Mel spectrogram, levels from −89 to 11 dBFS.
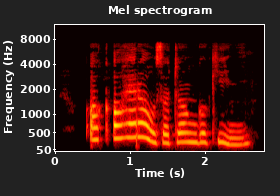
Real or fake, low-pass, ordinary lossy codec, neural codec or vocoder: real; 7.2 kHz; none; none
